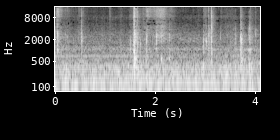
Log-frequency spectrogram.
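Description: Faint rustling of a small paper sachet of vanilla sugar being emptied over a mixing bowl, with a few light, sharp clicks, the strongest about one and a half seconds in.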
